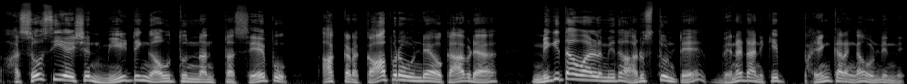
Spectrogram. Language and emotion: Telugu, disgusted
